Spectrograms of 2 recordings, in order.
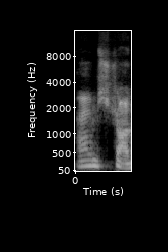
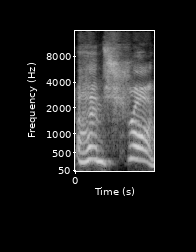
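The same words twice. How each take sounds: First: It is said weakly, without conviction. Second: It is said firmly, with conviction.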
